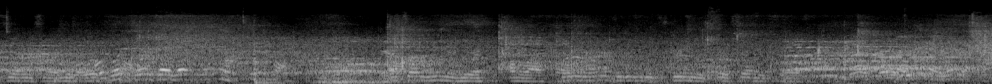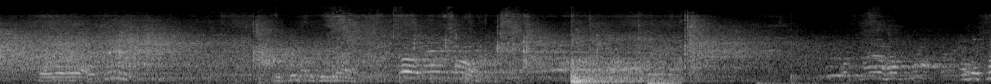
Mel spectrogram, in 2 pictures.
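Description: Adult men call out to each other around the rink.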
